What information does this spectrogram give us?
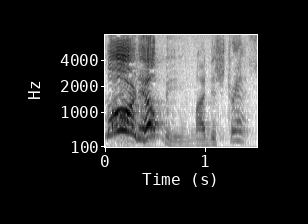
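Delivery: high-pitched plea to the Lord; acted cry for help. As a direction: call out to God for help. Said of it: "I called out".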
